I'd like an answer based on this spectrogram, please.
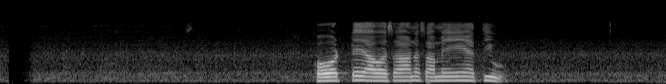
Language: Sinhala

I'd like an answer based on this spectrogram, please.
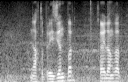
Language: Kazakh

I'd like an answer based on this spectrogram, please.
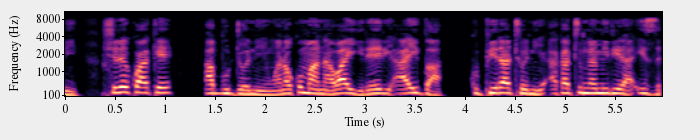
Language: Shona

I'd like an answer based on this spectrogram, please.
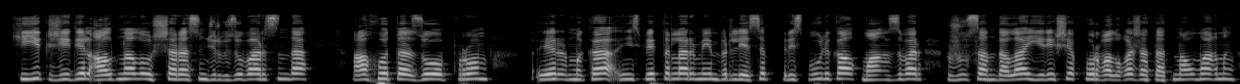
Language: Kazakh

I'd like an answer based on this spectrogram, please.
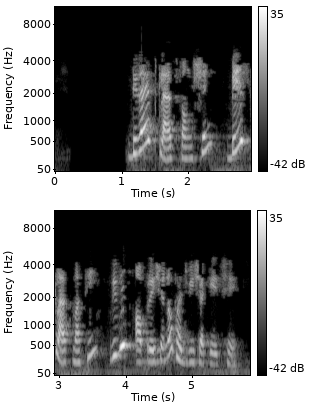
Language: Gujarati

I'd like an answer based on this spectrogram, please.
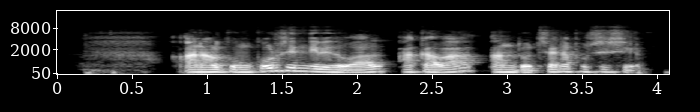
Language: Catalan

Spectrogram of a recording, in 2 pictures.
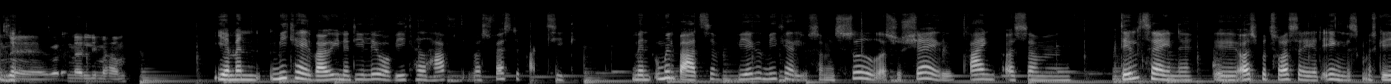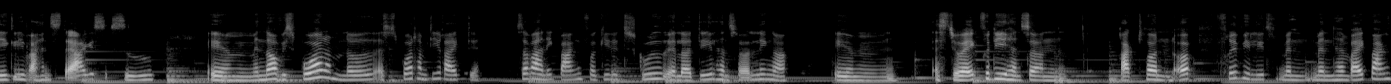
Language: Danish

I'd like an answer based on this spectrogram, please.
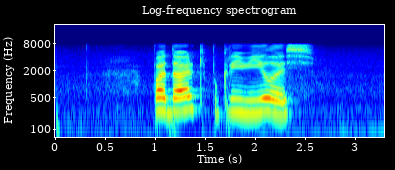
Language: Russian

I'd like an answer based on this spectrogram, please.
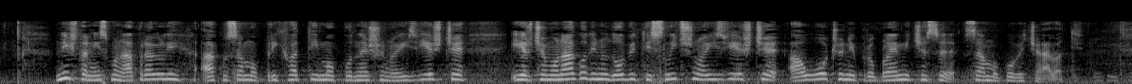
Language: Croatian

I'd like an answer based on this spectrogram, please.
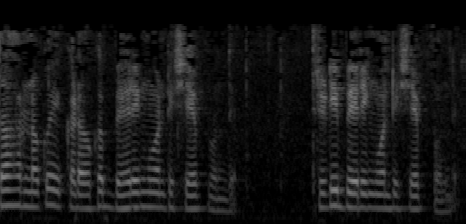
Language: Telugu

